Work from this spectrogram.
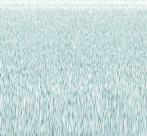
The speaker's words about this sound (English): I hear a bunch of static.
